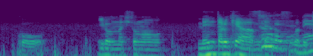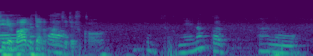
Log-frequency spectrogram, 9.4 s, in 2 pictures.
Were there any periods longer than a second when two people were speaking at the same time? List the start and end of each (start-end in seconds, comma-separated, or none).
3.8-5.7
